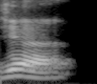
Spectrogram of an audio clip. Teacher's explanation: Sifatnya itu syadidah, syiddah tertahan suaranya dan juga jahar. Ya, nafasnya itu tidak mengalir. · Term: jim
